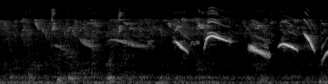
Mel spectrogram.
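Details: Green-winged saltator in the marcha style: a run of loud, ringing whistles, some arched and some falling, coming faster toward the end, with faint chirps from other birds behind.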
